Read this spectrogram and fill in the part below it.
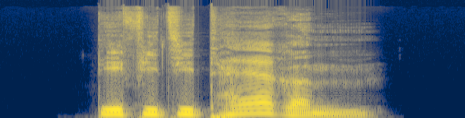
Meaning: strong dative masculine/neuter singular of defizitär
- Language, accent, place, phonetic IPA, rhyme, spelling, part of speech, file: German, Germany, Berlin, [ˌdefit͡siˈtɛːʁəm], -ɛːʁəm, defizitärem, adjective, De-defizitärem.ogg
